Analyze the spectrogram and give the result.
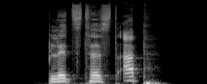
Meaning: inflection of abblitzen: 1. second-person singular preterite 2. second-person singular subjunctive II
- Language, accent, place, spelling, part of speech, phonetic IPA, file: German, Germany, Berlin, blitztest ab, verb, [ˌblɪt͡stəst ˈap], De-blitztest ab.ogg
